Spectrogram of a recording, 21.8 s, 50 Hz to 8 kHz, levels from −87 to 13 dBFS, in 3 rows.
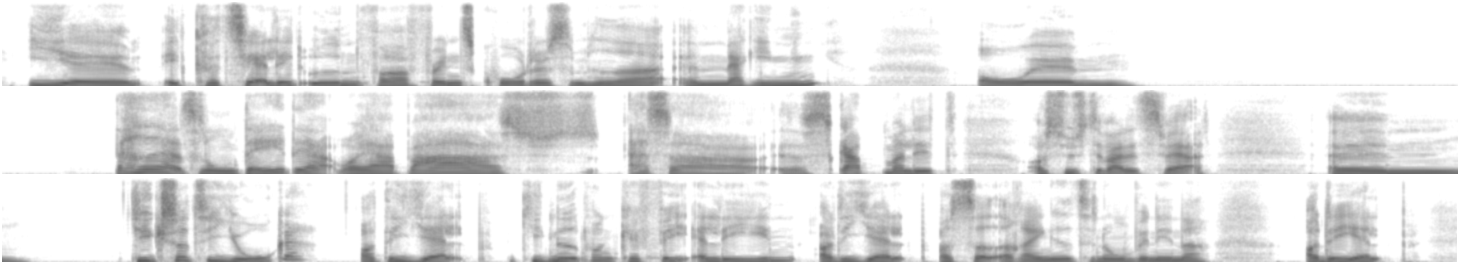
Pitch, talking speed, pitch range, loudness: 190 Hz, 170 wpm, 160-210 Hz, -32 LUFS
